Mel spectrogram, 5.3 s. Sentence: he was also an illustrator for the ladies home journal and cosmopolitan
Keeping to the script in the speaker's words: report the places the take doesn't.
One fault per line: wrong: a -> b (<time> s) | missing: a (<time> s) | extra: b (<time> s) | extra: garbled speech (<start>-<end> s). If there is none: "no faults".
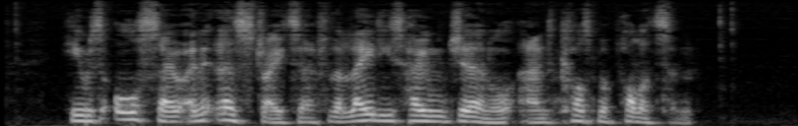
no faults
